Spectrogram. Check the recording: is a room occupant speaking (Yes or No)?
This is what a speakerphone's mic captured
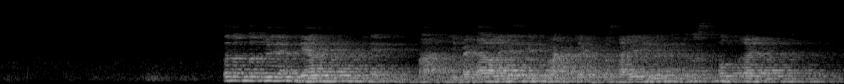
Yes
